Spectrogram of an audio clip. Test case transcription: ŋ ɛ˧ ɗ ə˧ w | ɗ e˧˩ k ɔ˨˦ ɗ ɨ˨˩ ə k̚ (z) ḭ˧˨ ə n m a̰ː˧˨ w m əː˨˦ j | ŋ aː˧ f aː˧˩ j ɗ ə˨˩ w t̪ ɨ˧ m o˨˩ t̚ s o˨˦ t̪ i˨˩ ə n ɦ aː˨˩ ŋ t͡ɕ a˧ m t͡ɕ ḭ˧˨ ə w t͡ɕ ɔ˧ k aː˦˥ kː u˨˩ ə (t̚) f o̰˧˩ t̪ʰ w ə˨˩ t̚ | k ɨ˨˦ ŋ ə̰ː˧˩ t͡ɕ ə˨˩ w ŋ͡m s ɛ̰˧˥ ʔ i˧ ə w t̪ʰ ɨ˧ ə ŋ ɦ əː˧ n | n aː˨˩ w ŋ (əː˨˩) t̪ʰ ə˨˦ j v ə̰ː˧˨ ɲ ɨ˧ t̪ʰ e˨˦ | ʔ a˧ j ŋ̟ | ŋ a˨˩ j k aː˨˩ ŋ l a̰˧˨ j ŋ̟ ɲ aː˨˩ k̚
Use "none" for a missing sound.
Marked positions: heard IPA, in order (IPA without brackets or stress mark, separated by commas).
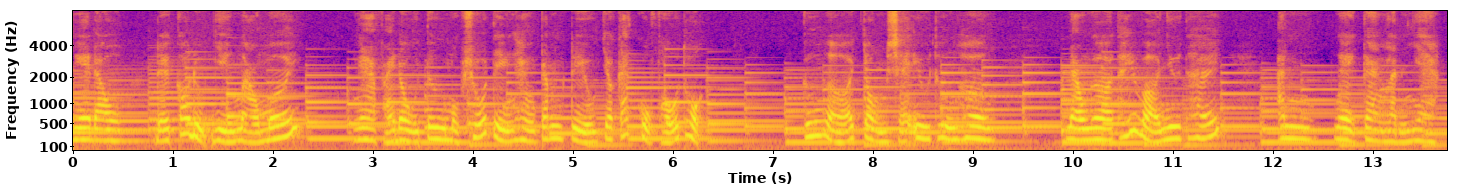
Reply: z, k̚, əː˨˩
